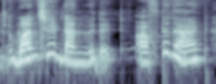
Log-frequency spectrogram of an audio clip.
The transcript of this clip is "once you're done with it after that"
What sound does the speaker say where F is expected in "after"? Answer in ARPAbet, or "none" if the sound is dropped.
F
